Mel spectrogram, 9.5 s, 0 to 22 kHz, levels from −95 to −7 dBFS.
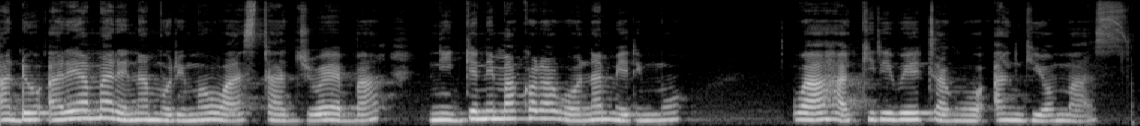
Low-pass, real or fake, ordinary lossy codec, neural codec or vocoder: none; real; none; none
